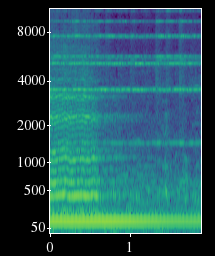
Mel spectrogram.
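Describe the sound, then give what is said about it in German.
A single bell rings out loud, its bright metallic tone sustaining and slowly fading over two seconds with no voices present. “Und ähm, jetzt lassen wir die Glocke erklingen.”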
